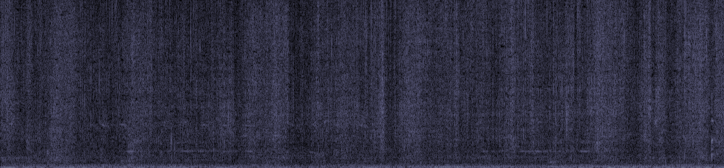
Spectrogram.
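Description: Thin plastic food gloves crinkling and marinated raw chicken wings squishing wetly as they are handled and pushed onto a skewer, in an irregular run of small crackles, over a steady low rumble.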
